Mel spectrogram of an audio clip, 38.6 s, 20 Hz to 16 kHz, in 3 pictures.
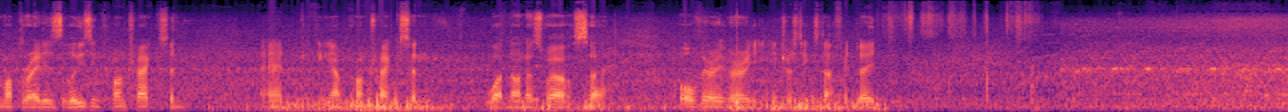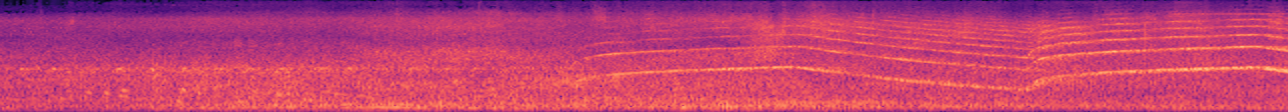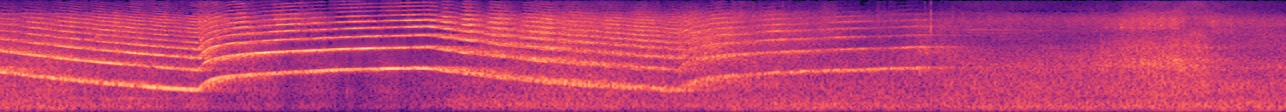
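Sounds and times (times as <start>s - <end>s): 
speech: 0.0s - 9.0s
steady traffic rumble on a busy street: 0.0s - 38.6s
London ambulance siren wailing as it speeds past on a busy street: 10.2s - 38.6s.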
